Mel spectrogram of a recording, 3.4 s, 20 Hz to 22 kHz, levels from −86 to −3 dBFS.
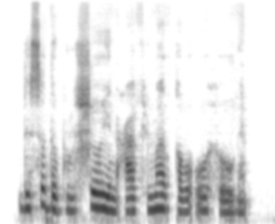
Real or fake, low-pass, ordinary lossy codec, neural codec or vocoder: fake; none; none; vocoder, 44.1 kHz, 128 mel bands, Pupu-Vocoder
